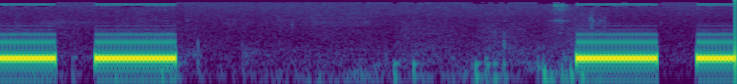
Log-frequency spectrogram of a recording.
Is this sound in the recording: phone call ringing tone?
yes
